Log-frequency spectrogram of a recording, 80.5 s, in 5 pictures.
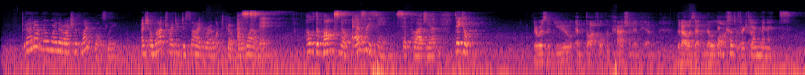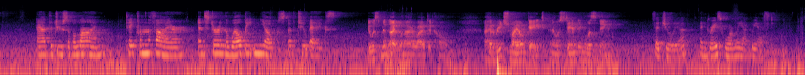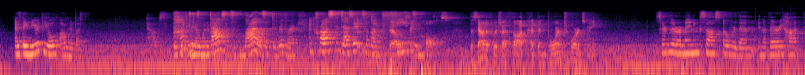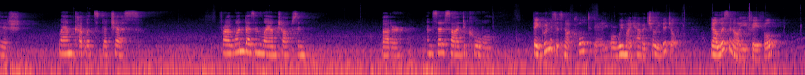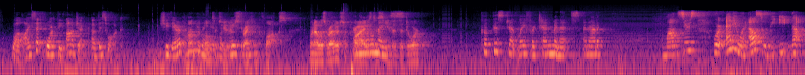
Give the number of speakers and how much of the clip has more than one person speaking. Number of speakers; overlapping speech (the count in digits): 4, about 9%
